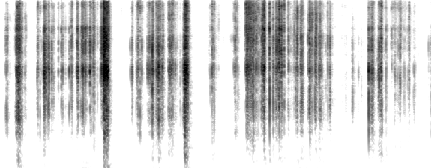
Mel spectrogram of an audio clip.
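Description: Black-gloved fingers peel a large yellow nylon hook strip away from a black loop strip of hook-and-loop fastener. It makes a series of short, bright, crackly ripping bursts separated by brief pauses, with almost no low end.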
